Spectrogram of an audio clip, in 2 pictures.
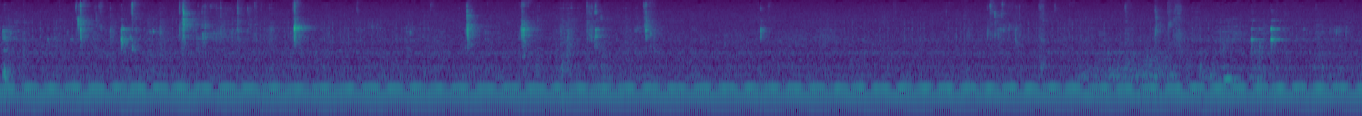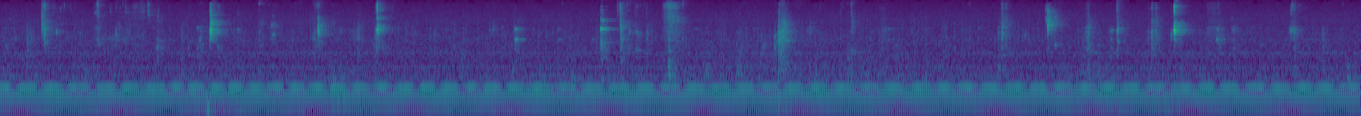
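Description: Eating by hand: scattered soft clicks and squishes of fingers picking at saucy beef ribs on a plate, with chewing. A steady low hum runs underneath.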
